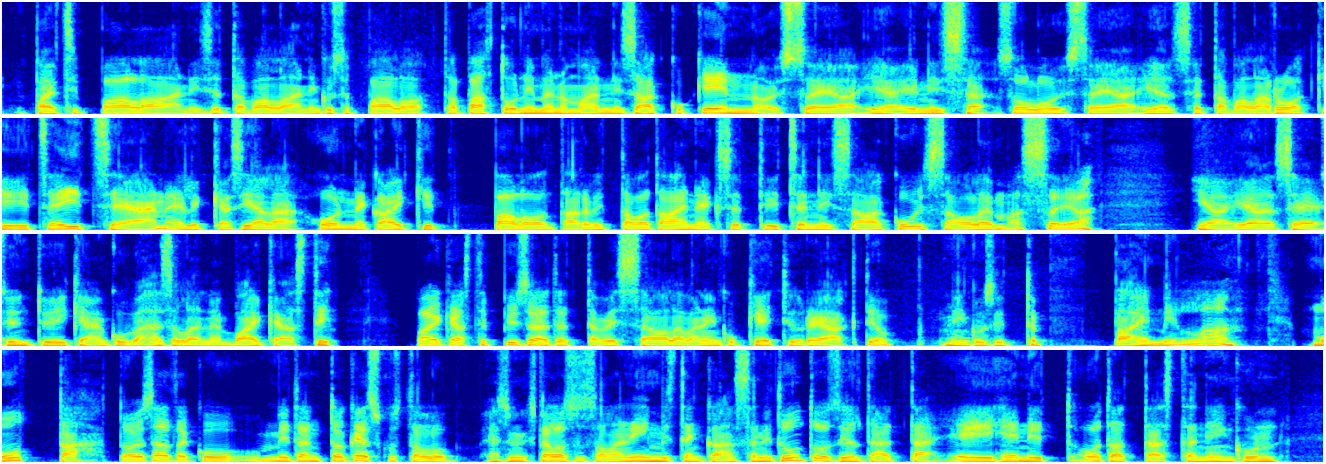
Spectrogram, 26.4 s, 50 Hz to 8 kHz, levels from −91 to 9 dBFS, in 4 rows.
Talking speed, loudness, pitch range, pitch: 175 wpm, -22 LUFS, 115-140 Hz, 120 Hz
